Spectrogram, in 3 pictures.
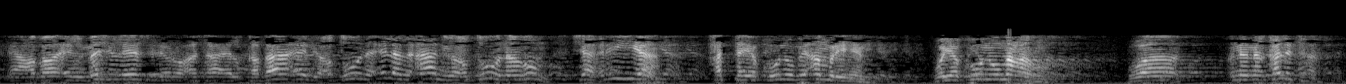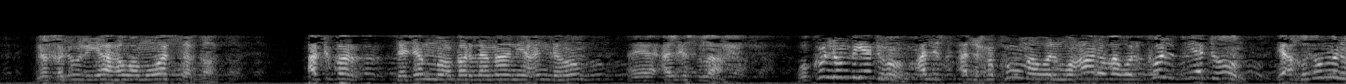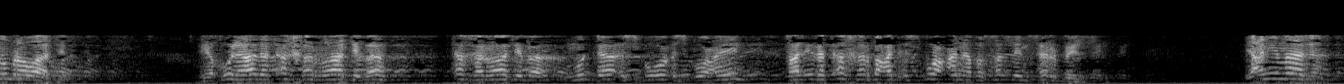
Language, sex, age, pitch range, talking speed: Arabic, male, 40-59, 215-260 Hz, 75 wpm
